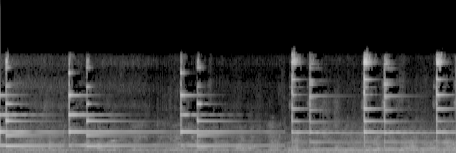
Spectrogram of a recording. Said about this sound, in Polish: Dzwonek jak dzwon cerkiewny lub kościelny. Prawda? To jest właśnie ten charakterystyczny element, który nawiązuje też do tego, że na Podlasiu mamy własną kulturę, taką mieszankę religijną, więc starałem się też dobrać odpowiednie dźwięki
